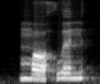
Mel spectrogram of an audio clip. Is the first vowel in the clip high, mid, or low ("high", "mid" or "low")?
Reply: mid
